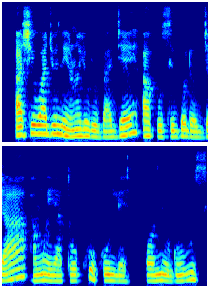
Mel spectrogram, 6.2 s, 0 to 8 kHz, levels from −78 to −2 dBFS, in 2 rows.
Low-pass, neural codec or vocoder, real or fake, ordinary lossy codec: 7.2 kHz; none; real; AAC, 48 kbps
